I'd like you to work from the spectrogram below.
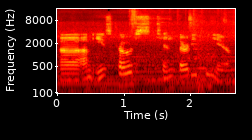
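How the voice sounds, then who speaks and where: A man from Cincinnati chatting casually about sim racing in a relaxed, rambling way. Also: medium pitch, unhurried, music in the background, poor audio. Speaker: fellow sim racer. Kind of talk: casual chat.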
